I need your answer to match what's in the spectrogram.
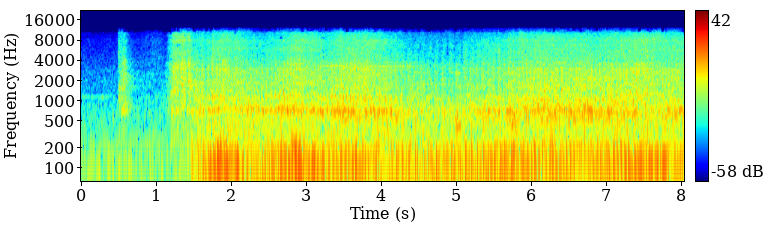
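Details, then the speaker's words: Bajaj Pulsar 220 motorcycle brought in for engine sound: starts after brief crank, idles with repeating tap about four per second; abnormal internal engine noise, source unclear. "তো আমাদের কাছে একটা গাড়ি আসছে ইঞ্জিনের sound নিয়ে। তো ইঞ্জিনের সাউন্ড আর হচ্ছে, তো আমি আওয়াজটা শোনাই দিই একবার।"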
